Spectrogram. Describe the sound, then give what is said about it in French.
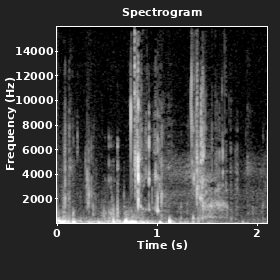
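Crunchy chewing and biting of food, with a sharp bite followed by a few moist, crackling chews and scraping mouth sounds, no talking. “J'aime quand on t'entend manger.”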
